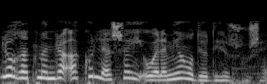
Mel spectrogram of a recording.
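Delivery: plain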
